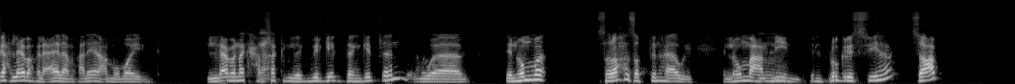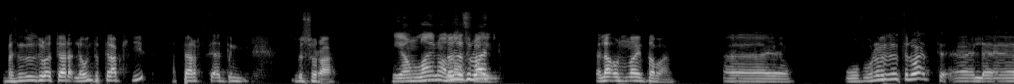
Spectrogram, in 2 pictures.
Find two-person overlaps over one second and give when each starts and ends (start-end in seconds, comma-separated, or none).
none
